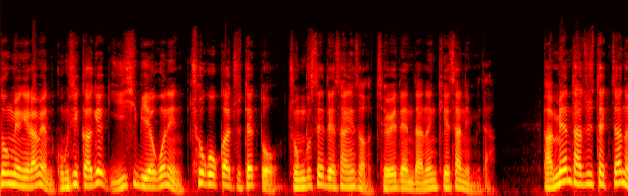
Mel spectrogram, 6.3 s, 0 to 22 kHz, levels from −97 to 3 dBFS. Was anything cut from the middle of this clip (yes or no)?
no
